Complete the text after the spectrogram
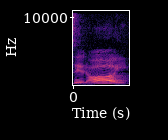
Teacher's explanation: quando a gente diz herói, a boca fica aberta, isso é um ditongo aberto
